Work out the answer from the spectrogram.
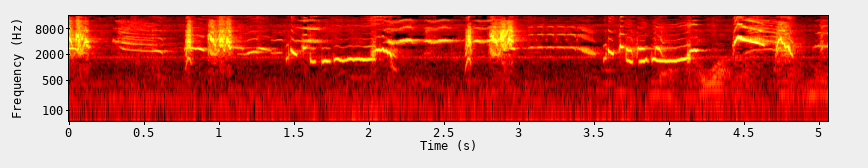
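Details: Oriental magpie-robin singing to agitate other magpie-robins into song: loud buzzy bursts alternate with clear, long whistles that bend up and down, separated by brief gaps.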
